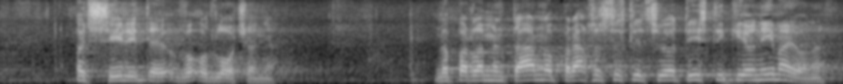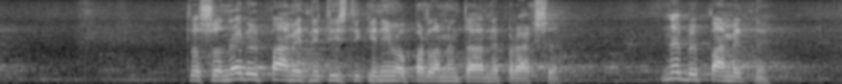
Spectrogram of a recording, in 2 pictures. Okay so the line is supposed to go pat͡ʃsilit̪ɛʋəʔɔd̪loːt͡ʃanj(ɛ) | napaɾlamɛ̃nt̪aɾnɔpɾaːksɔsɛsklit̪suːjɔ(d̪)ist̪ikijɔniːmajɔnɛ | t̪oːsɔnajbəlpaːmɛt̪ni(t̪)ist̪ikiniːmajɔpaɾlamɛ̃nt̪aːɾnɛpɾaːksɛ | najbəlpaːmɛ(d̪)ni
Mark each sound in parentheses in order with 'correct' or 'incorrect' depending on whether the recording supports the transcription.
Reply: incorrect, incorrect, correct, incorrect

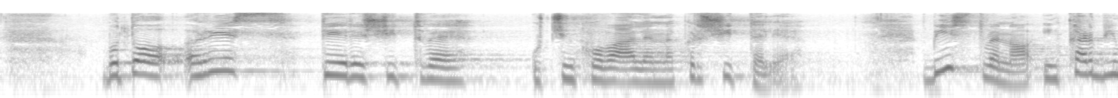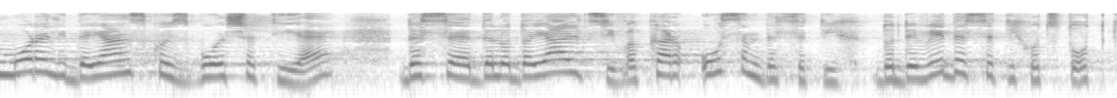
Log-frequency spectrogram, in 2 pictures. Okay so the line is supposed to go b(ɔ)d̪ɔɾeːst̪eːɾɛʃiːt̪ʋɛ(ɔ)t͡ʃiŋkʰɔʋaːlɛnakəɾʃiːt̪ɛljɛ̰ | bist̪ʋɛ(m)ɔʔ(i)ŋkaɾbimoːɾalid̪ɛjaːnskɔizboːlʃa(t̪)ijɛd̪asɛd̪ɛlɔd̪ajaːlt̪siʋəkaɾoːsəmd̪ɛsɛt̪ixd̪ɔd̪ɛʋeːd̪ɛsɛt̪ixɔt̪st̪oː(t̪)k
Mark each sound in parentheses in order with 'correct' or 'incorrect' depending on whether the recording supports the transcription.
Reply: incorrect, incorrect, incorrect, correct, correct, correct

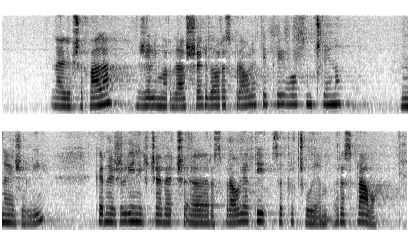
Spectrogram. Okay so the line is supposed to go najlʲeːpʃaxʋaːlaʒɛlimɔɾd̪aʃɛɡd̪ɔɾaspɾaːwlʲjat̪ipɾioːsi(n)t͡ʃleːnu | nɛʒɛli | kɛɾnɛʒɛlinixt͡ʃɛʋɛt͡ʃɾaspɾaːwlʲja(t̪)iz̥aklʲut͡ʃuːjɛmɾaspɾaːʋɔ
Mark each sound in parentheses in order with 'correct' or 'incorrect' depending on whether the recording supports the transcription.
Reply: incorrect, correct

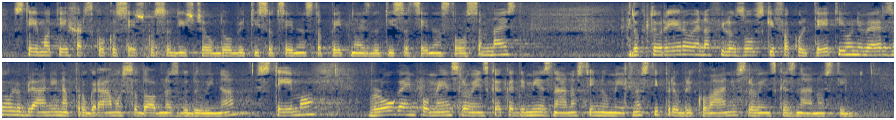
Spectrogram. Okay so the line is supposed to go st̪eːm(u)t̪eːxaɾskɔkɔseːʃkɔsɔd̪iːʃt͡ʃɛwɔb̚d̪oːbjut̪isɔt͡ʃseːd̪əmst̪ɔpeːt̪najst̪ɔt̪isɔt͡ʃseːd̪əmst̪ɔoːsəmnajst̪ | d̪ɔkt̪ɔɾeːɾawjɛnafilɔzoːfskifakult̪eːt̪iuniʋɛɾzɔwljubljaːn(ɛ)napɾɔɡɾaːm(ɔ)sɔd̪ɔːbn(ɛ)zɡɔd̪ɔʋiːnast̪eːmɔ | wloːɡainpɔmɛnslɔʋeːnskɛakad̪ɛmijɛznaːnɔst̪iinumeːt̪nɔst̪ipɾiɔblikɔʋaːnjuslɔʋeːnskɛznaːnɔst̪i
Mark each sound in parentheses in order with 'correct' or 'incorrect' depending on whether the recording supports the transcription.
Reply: incorrect, incorrect, incorrect, incorrect

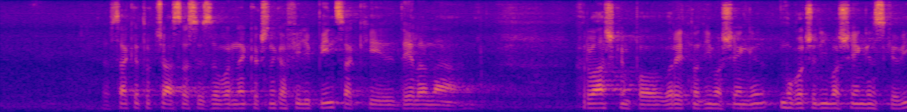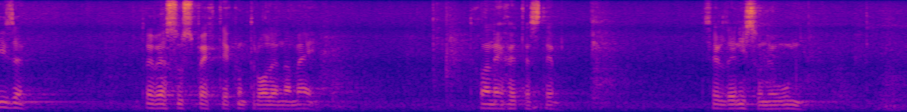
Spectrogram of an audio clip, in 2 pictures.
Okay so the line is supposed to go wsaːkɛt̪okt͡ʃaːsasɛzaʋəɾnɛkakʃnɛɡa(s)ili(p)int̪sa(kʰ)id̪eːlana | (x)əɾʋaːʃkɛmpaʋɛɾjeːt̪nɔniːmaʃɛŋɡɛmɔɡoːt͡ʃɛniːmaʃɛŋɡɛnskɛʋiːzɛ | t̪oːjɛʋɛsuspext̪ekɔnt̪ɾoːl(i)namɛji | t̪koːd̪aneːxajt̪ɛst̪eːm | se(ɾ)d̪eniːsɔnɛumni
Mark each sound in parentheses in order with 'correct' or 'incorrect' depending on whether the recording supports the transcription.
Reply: incorrect, correct, correct, correct, incorrect, incorrect

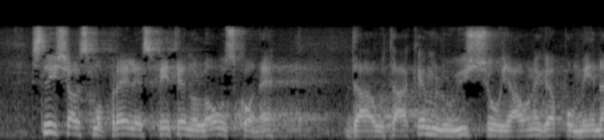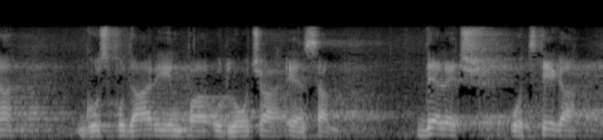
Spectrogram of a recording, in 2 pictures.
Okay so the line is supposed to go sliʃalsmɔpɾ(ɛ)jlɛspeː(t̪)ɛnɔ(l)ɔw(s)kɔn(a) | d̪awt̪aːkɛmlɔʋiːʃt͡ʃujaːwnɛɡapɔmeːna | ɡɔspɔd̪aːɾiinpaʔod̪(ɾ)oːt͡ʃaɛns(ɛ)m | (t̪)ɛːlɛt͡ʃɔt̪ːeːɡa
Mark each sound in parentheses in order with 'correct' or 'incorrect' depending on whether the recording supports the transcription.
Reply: correct, correct, correct, correct, incorrect, incorrect, incorrect, incorrect

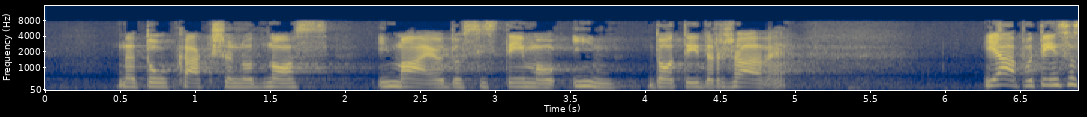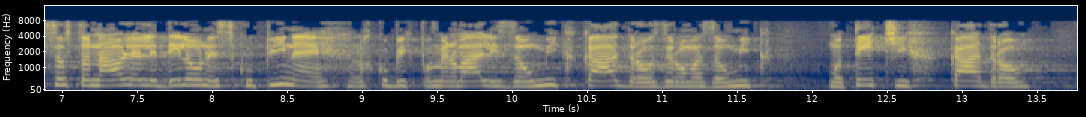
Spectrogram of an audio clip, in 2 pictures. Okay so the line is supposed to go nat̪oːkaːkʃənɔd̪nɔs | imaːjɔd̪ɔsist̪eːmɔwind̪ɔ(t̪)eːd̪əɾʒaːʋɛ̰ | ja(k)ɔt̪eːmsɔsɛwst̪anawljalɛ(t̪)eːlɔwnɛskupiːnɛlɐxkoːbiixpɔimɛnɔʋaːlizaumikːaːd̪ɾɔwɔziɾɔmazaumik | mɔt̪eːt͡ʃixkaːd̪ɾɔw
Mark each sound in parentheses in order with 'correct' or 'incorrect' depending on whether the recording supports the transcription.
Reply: correct, incorrect, incorrect

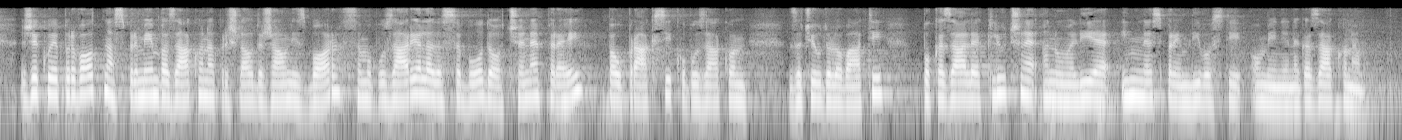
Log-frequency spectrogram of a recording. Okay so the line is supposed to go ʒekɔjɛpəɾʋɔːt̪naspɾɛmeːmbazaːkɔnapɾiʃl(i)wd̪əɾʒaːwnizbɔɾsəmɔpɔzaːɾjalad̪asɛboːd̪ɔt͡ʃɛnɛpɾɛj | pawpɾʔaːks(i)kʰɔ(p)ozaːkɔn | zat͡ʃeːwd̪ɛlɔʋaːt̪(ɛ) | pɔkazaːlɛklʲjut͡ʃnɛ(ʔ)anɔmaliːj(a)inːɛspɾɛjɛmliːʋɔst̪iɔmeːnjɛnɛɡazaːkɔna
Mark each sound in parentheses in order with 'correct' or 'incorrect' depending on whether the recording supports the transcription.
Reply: incorrect, correct, incorrect, incorrect, correct, incorrect

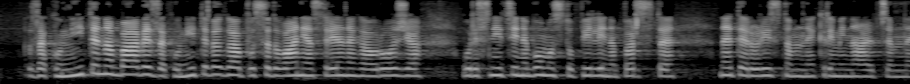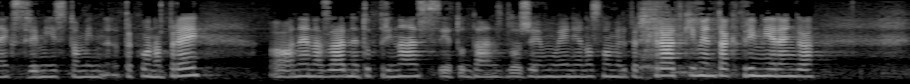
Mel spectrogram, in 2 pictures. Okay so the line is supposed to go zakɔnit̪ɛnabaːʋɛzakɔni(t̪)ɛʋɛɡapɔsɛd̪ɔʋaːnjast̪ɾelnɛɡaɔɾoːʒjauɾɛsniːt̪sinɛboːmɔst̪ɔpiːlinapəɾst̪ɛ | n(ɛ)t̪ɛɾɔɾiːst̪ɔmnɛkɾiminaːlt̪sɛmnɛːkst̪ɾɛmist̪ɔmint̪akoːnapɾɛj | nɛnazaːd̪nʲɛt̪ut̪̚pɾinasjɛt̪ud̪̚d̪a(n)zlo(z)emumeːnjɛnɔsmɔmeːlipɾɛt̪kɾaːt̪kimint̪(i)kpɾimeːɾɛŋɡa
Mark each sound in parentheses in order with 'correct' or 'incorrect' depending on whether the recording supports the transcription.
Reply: correct, correct, correct, incorrect, incorrect

